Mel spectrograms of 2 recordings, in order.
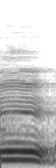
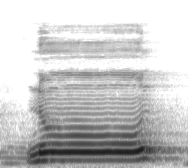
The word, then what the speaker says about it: ن: عندنا الحروف المقطعة أو الحروف المذكورة في أوائل الصور، هذه الحروف طريقة كتابتها تكتب حرف، تكتب حرفا، أما النطق لا تقرأ حرفا وإنما تقرأ اسما للحرف، تقرأ اسما للحرف، يعني كنكتب النون ولا نقرأ ن، وإنما نقرأ نون، تكتب صاد حرف واحد ولكن تقرأ باسمها، دي خاصة لهذه الحرف، خاصة لهذه الحرف.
